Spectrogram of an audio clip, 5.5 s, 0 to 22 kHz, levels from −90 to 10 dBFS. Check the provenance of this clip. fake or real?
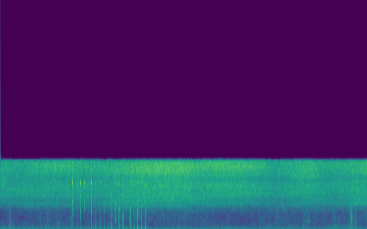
real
